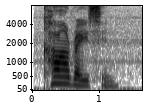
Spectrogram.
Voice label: "car racing", English; sports

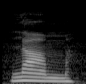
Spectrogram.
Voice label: "lamb", English; farm animals

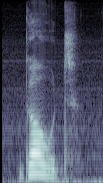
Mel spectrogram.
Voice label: "goat", English; farm animals

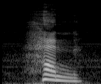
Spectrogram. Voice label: "hen", English; farm animals

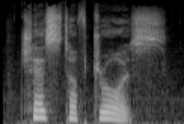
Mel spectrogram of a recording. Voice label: "chest of drawers", English; furniture

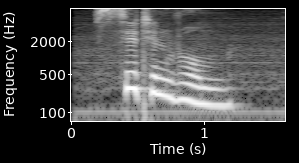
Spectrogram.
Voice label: "sitting room", English

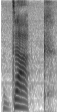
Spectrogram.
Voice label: "duck", English; farm animals

